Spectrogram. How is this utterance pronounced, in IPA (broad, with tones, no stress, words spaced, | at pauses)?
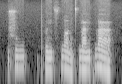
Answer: ʂu˦ | pʰə˦nt͡sʰwɑ˥˨ŋt̪ʰwa˦n kwä˥˨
